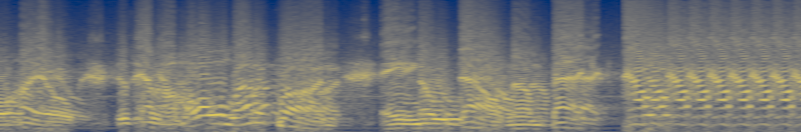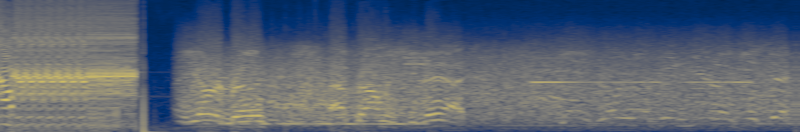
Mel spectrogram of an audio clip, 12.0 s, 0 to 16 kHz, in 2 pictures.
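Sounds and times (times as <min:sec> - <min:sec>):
distorted radio transmission: 0:00.0 - 0:12.0
garbled radio voice: 0:00.0 - 0:12.0
steady radio whistle: 0:04.6 - 0:07.2, 0:09.9 - 0:12.0.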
